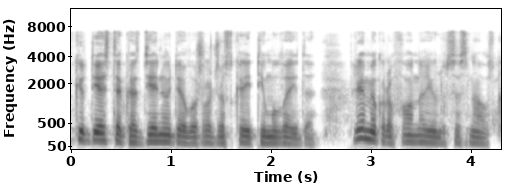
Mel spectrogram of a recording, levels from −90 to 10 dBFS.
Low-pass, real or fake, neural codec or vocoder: 7.2 kHz; fake; codec, 16 kHz, 4 kbps, X-Codec, HuBERT features, trained on LibriSpeech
